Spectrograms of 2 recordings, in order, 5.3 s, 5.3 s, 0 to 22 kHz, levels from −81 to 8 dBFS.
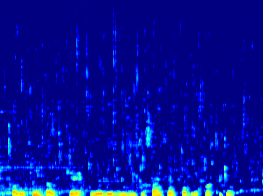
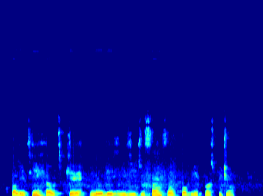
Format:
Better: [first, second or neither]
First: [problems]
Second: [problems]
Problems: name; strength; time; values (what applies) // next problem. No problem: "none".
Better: second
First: noise reduction (classical method Wiener filter)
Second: none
